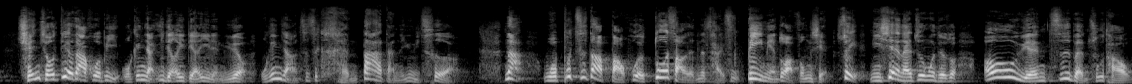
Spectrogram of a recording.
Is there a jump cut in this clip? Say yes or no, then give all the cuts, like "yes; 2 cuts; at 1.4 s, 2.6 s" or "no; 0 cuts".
yes; 3 cuts; at 2.5 s, 7.4 s, 8.3 s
